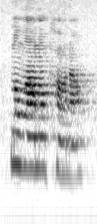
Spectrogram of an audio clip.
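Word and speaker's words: Mālama pono: Malama Pono, take care. Did I say that right? Let me see it. Malama Pony. Malama Pono. So I did say it right.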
